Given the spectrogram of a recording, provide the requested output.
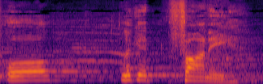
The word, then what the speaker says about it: Fani: it's all look at fonnie f a n i it should be pronounced Fanny Fanny funny funny they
